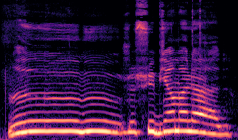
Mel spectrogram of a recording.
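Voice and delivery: a mooing cow voice, slow and sorry for itself; sick cow lowing. Acted. The sick cow tells the fox she is unwell, mooing slowly. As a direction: moan it out like a poorly cow.

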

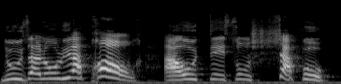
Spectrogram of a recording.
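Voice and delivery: slow, emphatic royal threat; king's threatening cry. A narrator's reading. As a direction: draw the threat out with menace. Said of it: "cria le roi". (menace royale lente et appuyée)

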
